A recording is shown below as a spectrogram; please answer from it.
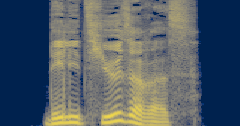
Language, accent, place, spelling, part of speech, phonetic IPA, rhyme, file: German, Germany, Berlin, deliziöseres, adjective, [deliˈt͡si̯øːzəʁəs], -øːzəʁəs, De-deliziöseres.ogg
- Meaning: strong/mixed nominative/accusative neuter singular comparative degree of deliziös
